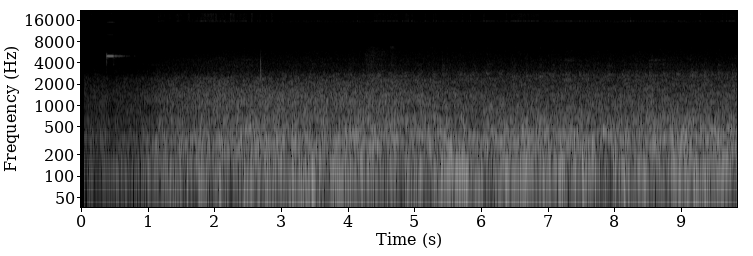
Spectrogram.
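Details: Treadmill motor spins up within two seconds, then holds a loud, rough, rumbling drone, with error code E-02 shown; loud motor noise, cause unknown.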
